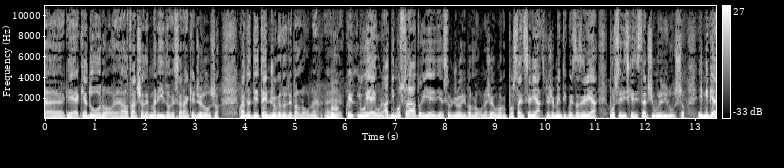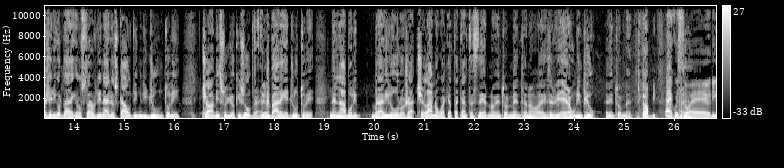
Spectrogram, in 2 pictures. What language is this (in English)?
Italian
